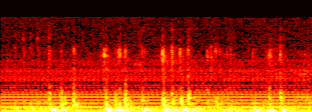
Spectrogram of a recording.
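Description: Code typed on a computer keyboard in a quiet room: a steady run of soft, close key clicks at an uneven rhythm, with no voice.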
